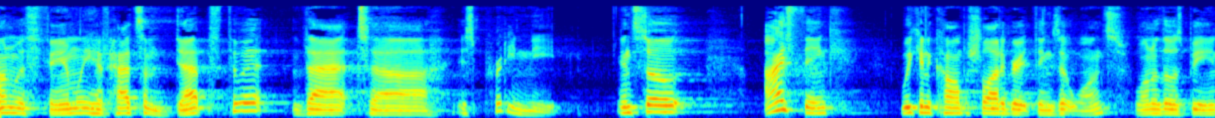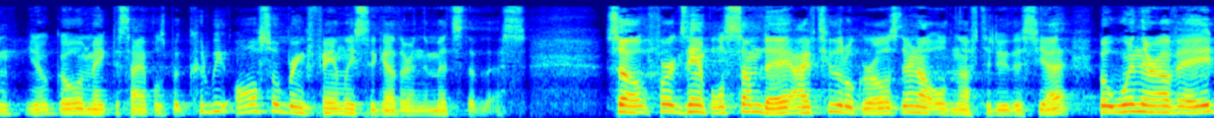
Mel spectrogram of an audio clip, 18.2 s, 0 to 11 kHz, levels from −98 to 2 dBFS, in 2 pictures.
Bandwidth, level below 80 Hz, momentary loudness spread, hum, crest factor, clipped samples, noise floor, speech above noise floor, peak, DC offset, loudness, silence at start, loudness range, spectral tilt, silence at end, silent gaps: 9.4 kHz; -74 dBFS; 12 LU; none; 22 dB; under 0.1%; -58 dBFS; 30 dB; -6 dBFS; under 0.1%; -28 LUFS; 0 s; 6 LU; -5.5 dB/octave; 0 s; none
